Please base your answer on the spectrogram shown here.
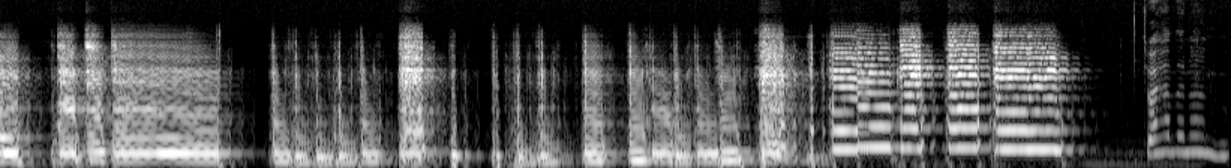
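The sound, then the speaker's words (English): Loud, heavily saturated fuzz distortion from a cranked guitar preamp pedal, played as a busy run of sustained notes and chords with a brief pause early on and a different, thinner tone at the very end. “But this is what the preamp sounds like. This is it cranked and super super fuzzy”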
